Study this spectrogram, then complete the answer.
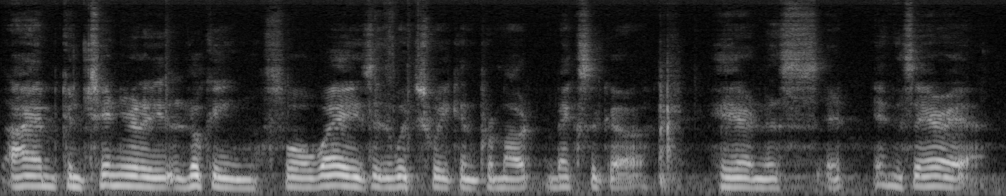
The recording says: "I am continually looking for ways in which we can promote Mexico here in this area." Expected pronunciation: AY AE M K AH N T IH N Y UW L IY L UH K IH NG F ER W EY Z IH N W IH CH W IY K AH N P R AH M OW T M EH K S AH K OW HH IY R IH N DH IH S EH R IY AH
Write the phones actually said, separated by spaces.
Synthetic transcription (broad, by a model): AY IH M K AH N T IH N Y UW L IY L UH K IH NG F ER W EY Z IH N W IH CH W IY K AH N P R AH M OW T M EH K S AH K OW HH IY R IH N DH IH S EH R IY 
